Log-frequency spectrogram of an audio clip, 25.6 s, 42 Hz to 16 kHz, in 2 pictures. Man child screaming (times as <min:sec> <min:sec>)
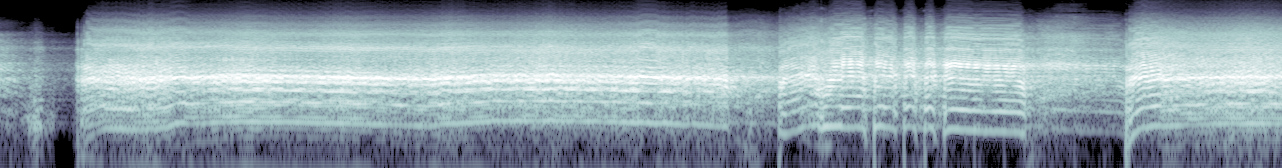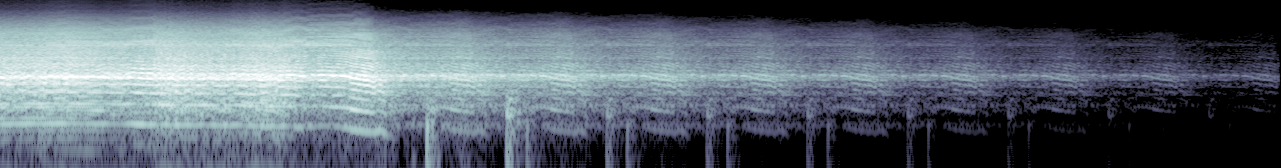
0:00.8 0:09.0, 0:11.3 0:18.0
